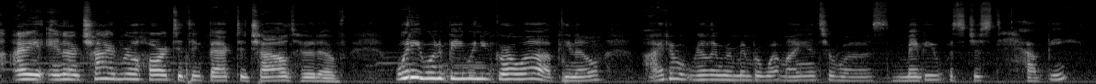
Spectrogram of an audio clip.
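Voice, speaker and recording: Music plays in the background as a woman with a fairly high voice speaks at a moderate pace with lively intonation. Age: 60s. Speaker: inspirational vlogger. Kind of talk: casual motivational talk to camera. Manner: halting, with many fillers and repeats.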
